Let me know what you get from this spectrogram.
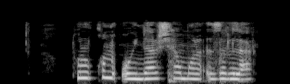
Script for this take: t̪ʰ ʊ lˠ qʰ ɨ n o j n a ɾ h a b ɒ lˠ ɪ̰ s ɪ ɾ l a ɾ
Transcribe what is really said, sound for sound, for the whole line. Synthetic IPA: t̪ʰ ʊ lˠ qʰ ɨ n o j n a ɾ ʃ a m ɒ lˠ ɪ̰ z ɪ ɾ l a ɾ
